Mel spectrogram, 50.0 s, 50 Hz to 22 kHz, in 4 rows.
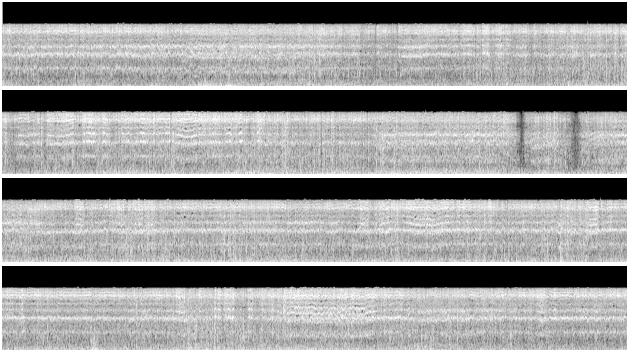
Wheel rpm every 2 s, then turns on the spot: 230, 230, 220, 230, 230, 230, 230, 230, 230, 230, 210, 140, 140, 210, 230, 230, 220, 230, 230, 230, 230, 230, 210, 230, 230.
22-24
